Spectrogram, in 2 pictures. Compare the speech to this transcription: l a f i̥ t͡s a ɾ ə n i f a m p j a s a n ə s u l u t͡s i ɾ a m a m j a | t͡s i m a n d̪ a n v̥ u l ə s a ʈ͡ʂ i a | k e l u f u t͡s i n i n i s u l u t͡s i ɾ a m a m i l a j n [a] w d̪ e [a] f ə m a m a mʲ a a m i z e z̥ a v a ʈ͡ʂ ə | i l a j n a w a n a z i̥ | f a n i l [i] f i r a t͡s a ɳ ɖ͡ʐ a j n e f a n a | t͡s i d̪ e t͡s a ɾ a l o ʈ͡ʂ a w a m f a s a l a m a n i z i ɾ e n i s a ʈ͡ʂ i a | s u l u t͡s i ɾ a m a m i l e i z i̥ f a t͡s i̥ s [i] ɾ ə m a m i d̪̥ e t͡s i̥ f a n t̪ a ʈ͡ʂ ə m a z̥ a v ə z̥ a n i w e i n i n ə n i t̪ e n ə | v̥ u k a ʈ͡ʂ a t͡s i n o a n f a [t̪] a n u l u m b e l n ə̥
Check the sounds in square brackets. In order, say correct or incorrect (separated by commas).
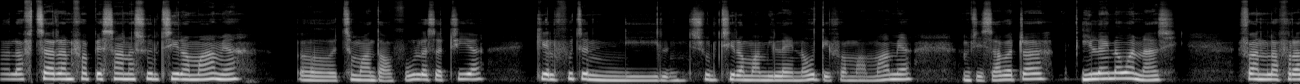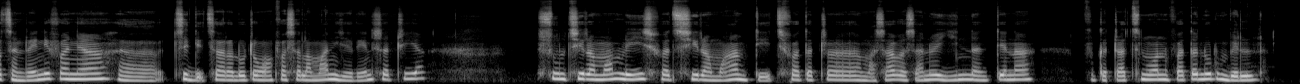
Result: correct, incorrect, incorrect, correct, correct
